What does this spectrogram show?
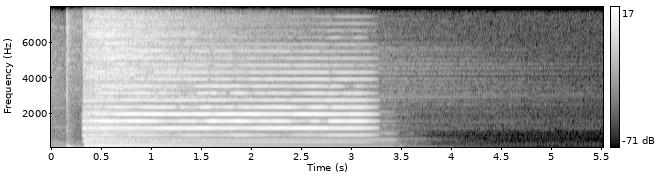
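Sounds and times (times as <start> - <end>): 
swing trumpet: 0.3 - 3.6.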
